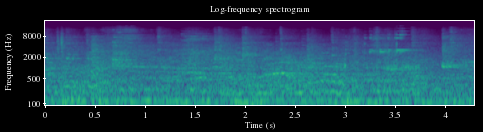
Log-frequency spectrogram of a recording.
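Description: Busy breakfast-room hubbub: background chatter with crockery clinking now and then, under faint music.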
